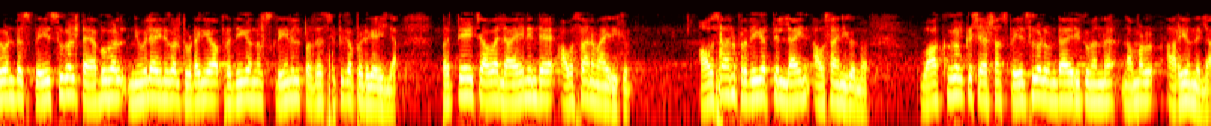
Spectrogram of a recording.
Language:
Malayalam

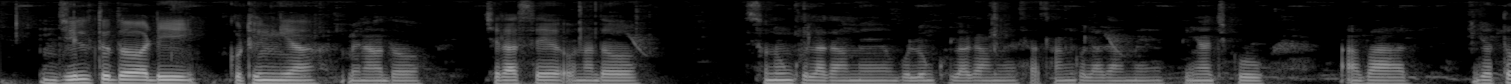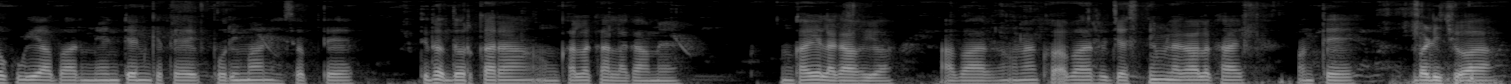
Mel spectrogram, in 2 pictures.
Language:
Santali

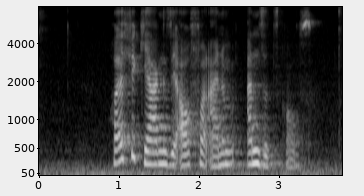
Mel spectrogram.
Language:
German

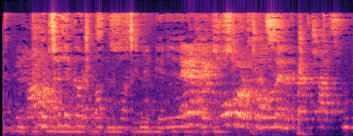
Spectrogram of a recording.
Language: Armenian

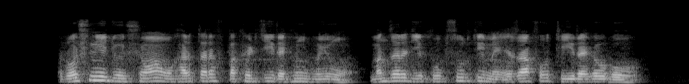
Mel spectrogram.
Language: Sindhi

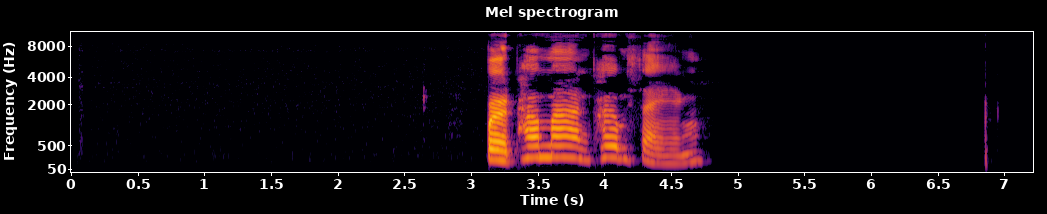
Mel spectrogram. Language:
Thai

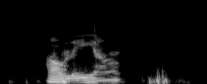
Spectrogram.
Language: Chinese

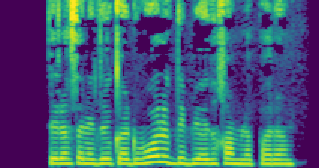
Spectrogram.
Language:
Pashto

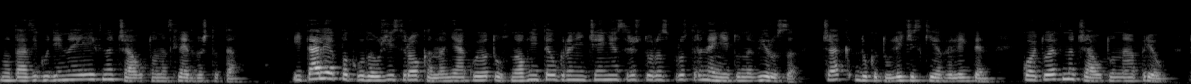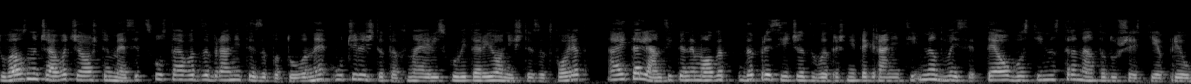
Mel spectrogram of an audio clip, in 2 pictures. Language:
Bulgarian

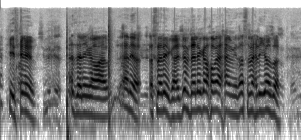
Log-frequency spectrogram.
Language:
Arabic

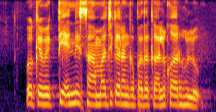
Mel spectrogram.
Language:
Telugu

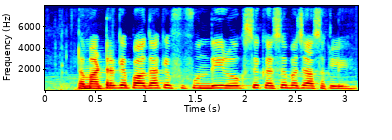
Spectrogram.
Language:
Magahi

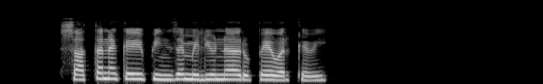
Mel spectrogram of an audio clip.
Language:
Pashto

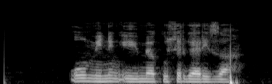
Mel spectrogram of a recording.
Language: Bashkir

